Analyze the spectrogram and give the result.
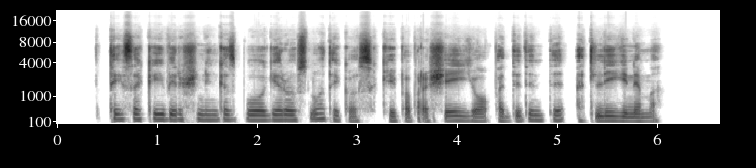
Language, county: Lithuanian, Šiauliai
